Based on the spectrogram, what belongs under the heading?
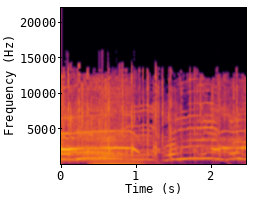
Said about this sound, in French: Un petit peu d'applaudissements.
